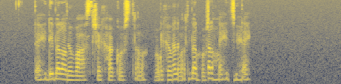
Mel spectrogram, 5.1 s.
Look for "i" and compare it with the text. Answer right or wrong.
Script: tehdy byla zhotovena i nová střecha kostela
wrong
